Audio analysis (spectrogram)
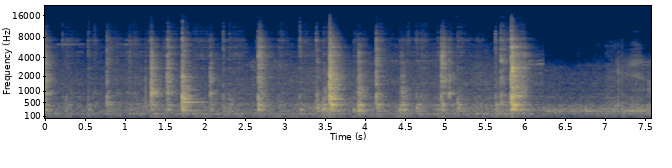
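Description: Poppy seeds dry-roasting in a pan while a metal spoon stirs them, producing an irregular run of close clinks and scrapes against the pan, some sharp and loud, with no voices.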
